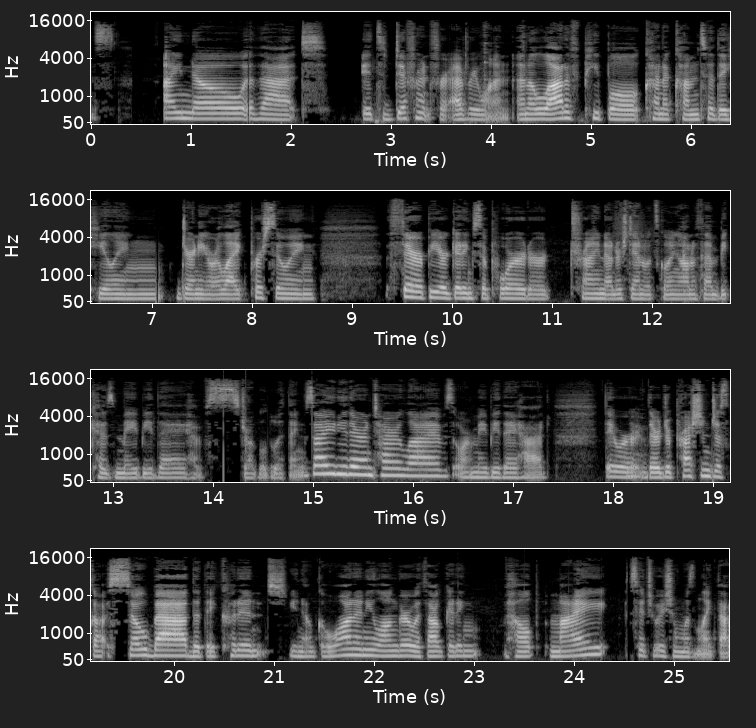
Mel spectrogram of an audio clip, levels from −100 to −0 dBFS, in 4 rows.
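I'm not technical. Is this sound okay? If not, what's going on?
No. At 1.56, 7.04 and 24.53 seconds the speech briefly cuts to silence, 24 to 44 milliseconds. That is a gap at a join of encoded pieces, where separately encoded sections were joined with their padding left in.

From 13.9 to 15.0 seconds and from 22.8 to 23.9 seconds there are CD scratch ticks: six tiny clicks each time, about five per second, where a damaged disc lost data once per rotation.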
